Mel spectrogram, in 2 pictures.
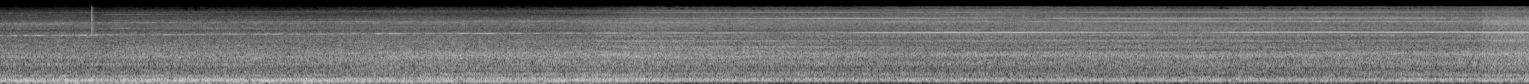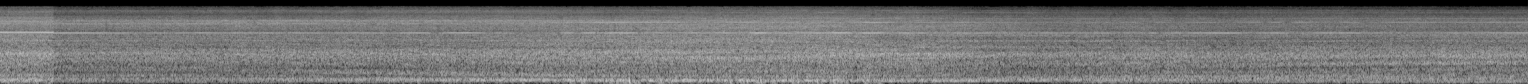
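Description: Aérospatiale Lama helicopter's Turbomeca Artouste turboshaft engine running during start-up, with a steady high-pitched turbine whine. A low rumble underneath fades about six seconds in.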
